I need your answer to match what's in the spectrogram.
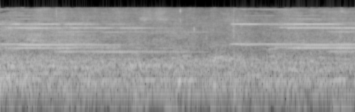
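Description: A parliament chamber bell rings steadily for several seconds before a vote on amendments to the aviation law, a continuous bright metallic tone that holds at an even loudness over a low murmur of background noise.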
